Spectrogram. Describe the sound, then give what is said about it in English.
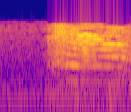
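A house cat gives a single drawn-out meow, loud and clear, rising out of quiet and holding for most of a second, with no voices over it. “What's this? Our cat.”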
